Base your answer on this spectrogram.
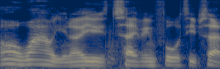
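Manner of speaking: usual speaking voice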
